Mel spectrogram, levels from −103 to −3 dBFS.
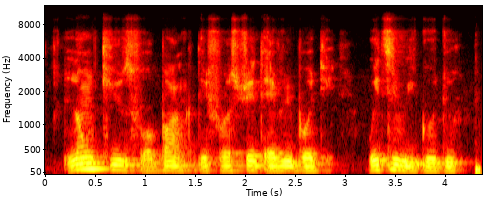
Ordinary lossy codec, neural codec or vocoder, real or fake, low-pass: Opus, 24 kbps; none; real; 7.2 kHz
